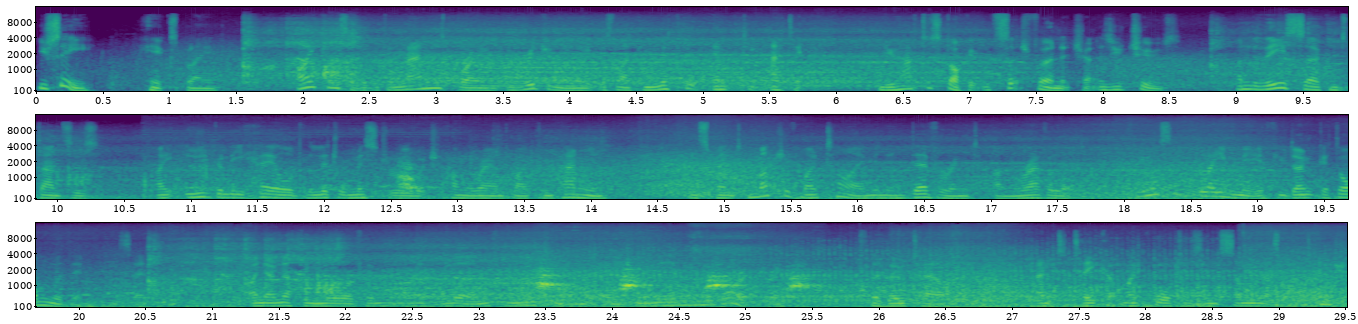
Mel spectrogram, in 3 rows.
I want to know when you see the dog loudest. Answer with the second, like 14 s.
24 s.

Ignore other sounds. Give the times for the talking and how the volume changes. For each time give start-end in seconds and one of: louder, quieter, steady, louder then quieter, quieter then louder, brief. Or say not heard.
0.0-20.6 steady
21.2-29.4 steady.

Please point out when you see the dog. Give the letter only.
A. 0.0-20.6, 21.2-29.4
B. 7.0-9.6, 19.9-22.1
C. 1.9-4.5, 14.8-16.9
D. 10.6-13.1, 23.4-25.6
D.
